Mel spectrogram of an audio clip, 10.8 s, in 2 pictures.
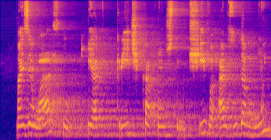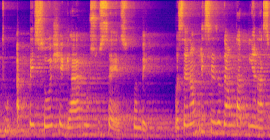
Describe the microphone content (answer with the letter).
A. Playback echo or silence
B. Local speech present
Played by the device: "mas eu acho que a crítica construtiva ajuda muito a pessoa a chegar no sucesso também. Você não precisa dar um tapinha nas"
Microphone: A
